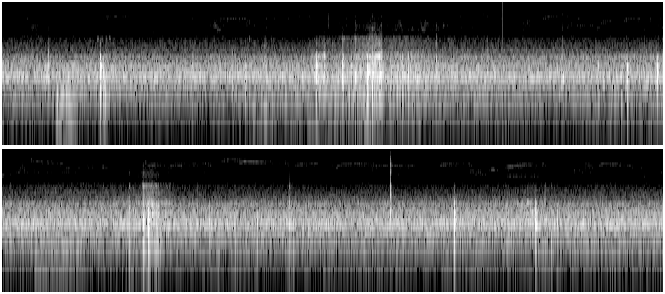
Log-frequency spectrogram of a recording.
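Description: Steady rush of a small river's flowing water, with scattered sharp clicks and rustles from hands handling a fishing fly and line close to the microphone.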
